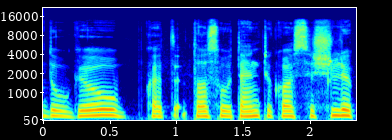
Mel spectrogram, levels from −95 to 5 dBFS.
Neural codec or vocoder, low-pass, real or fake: none; 14.4 kHz; real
